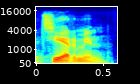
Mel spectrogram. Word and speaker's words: термин: А если ты скажешь термин, хотя нормативно термин, то, я думаю, заметит меньшее количество людей.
